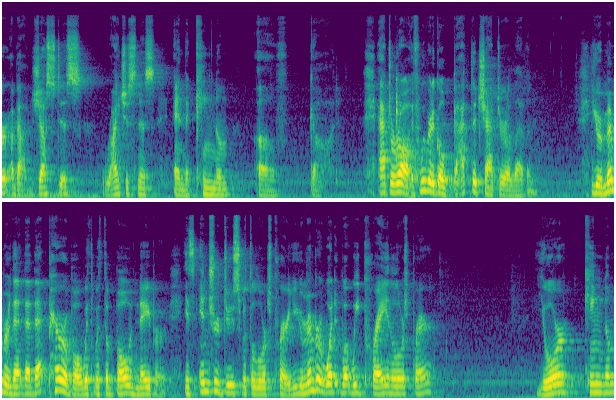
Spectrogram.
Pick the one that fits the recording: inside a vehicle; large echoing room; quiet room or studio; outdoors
large echoing room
